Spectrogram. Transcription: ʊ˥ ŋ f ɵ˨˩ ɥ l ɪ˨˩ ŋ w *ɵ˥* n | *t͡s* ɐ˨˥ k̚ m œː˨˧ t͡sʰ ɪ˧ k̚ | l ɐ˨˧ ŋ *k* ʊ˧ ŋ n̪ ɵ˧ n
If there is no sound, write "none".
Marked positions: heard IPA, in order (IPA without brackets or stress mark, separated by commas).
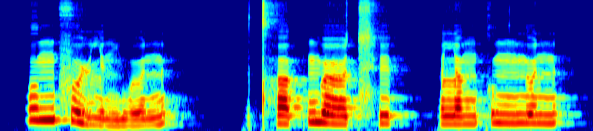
ɵ˨˥, t̪ʰ, k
